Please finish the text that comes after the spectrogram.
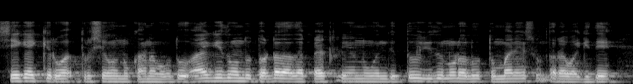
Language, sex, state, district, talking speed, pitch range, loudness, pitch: Kannada, male, Karnataka, Koppal, 125 wpm, 130-140 Hz, -16 LUFS, 135 Hz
